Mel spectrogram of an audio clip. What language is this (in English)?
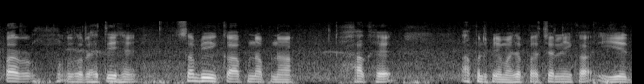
Urdu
